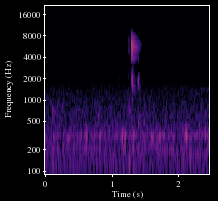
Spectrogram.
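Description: Near silence: room tone, with a single short click a little past the middle.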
